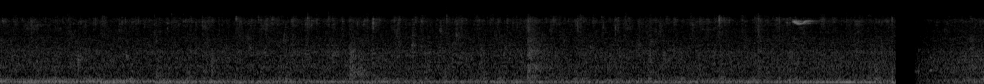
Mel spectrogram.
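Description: Steady rain falling, an even patter with scattered drips. About eight seconds in there is a brief high squeak, and the sound drops out for an instant just after it.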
